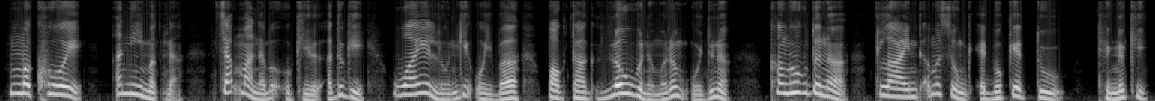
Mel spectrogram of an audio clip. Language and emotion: Manipuri, disgusted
